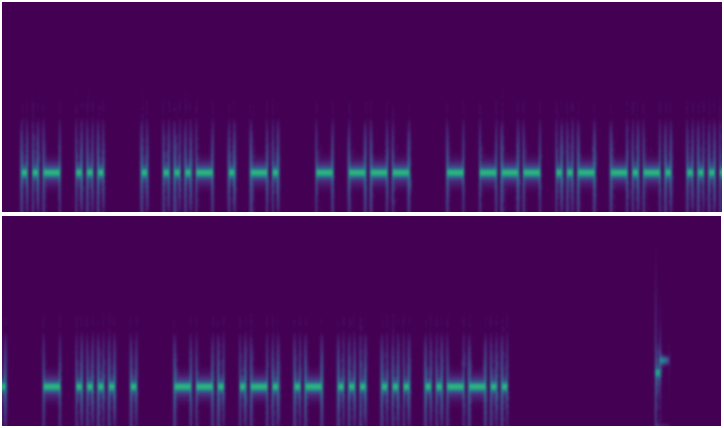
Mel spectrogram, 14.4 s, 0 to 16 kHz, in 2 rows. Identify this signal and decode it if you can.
Morse code, heard as a keyed tone, about 22 wpm, 700 Hz. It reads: US EVEN TO TOUCH THE GRASS?
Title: A Sound Of Thunder 22wpm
